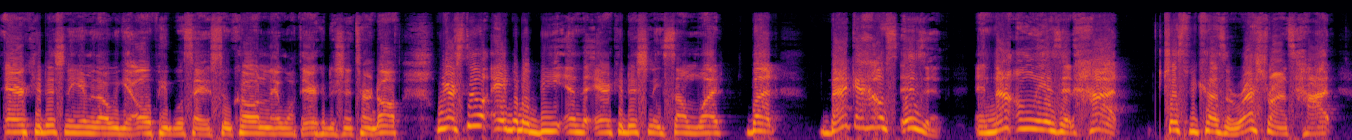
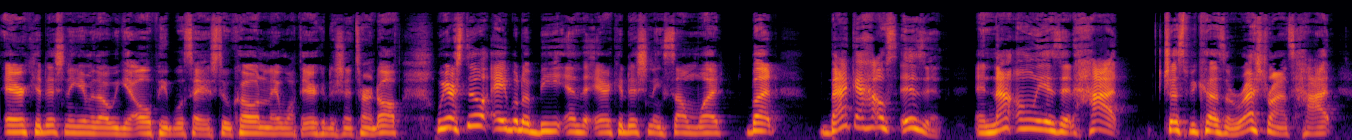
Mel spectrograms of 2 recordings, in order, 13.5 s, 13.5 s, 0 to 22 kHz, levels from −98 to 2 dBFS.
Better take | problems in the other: second | distortion; heavy; 6 dB below the speech

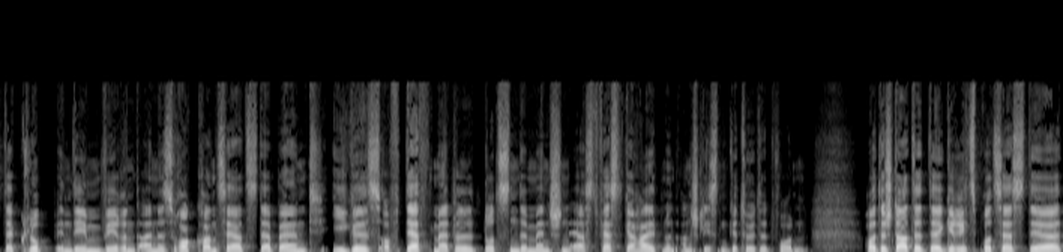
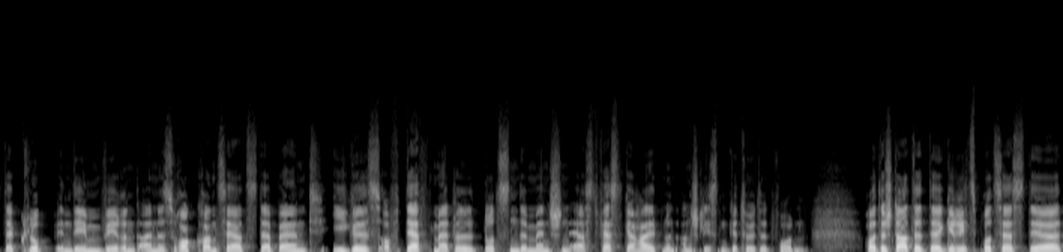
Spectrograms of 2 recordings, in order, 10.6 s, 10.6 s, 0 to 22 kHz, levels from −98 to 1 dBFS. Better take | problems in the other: first | muffled; slightly; fading above 2.5 kHz

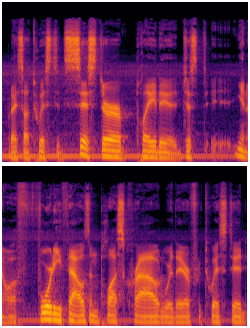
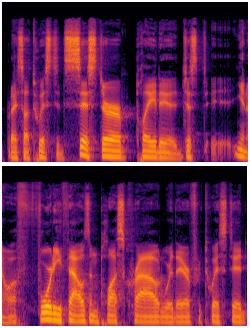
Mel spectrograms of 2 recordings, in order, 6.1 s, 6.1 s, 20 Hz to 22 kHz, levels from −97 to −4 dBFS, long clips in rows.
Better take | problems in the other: second | machinery noise; faint; throughout; 20 dB below the speech

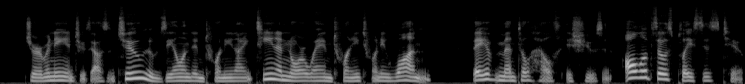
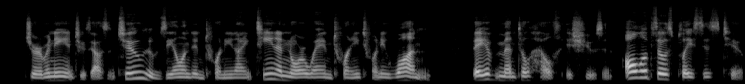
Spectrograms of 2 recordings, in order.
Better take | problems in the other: first | thin; very; fading below 400 Hz

